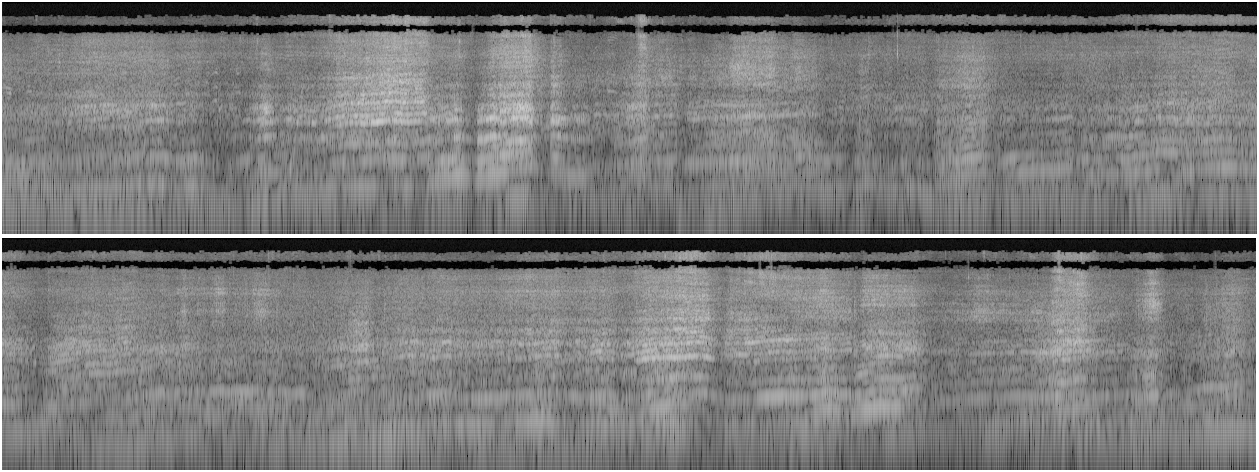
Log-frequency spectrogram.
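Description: Several stock cars racing on a dirt oval, their engines revving up and dropping again as they accelerate down the straights and lift for the turns, many engine notes overlapping.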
